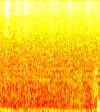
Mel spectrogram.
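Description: Faint scratching of a pen nib on paper as short hatching strokes are drawn to build up texture.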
